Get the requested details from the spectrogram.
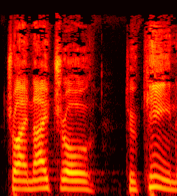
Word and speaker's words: trinitrotoluene: Trinitrotoluene is how it's spelled. I mean, how it's pronounced.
